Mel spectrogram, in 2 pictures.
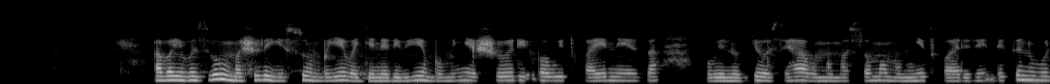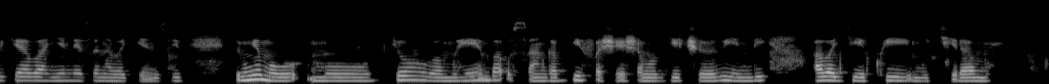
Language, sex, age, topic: Kinyarwanda, female, 25-35, education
